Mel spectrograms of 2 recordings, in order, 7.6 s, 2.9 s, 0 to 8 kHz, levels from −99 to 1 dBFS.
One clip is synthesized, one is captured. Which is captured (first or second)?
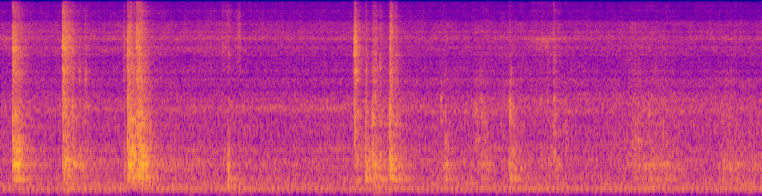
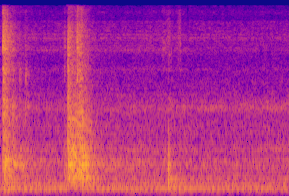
second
